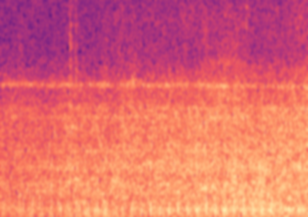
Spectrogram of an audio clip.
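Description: Chinook helicopter at the Bournemouth Air Festival, a steady rotor and engine roar held at an even level, fairly distant and faint, with no talk.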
